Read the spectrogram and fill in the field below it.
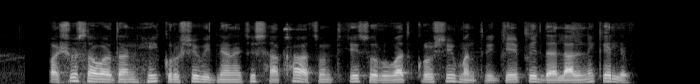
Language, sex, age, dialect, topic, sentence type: Marathi, male, 18-24, Varhadi, agriculture, statement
